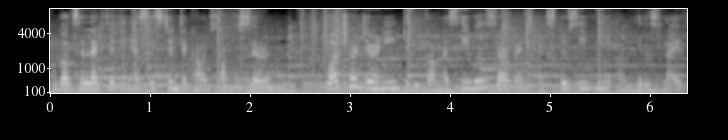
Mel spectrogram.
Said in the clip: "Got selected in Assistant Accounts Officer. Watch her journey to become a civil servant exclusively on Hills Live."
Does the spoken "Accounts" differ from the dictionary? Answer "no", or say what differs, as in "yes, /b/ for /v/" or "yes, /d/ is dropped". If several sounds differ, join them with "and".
no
